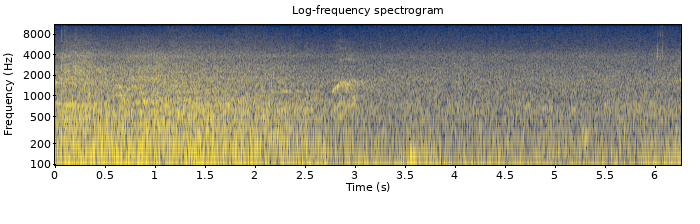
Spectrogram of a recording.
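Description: Indoor swimming pool ambience: a steady wash of swimmers splashing in the lanes, with a faint murmur of voices. It eases slightly about halfway through.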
